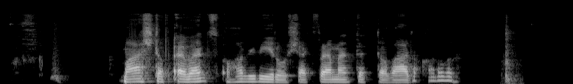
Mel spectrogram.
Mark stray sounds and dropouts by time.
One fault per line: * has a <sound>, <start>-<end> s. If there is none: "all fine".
* has a whoosh, 0.5-0.7 s
* has a thud, 5.0-5.3 s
